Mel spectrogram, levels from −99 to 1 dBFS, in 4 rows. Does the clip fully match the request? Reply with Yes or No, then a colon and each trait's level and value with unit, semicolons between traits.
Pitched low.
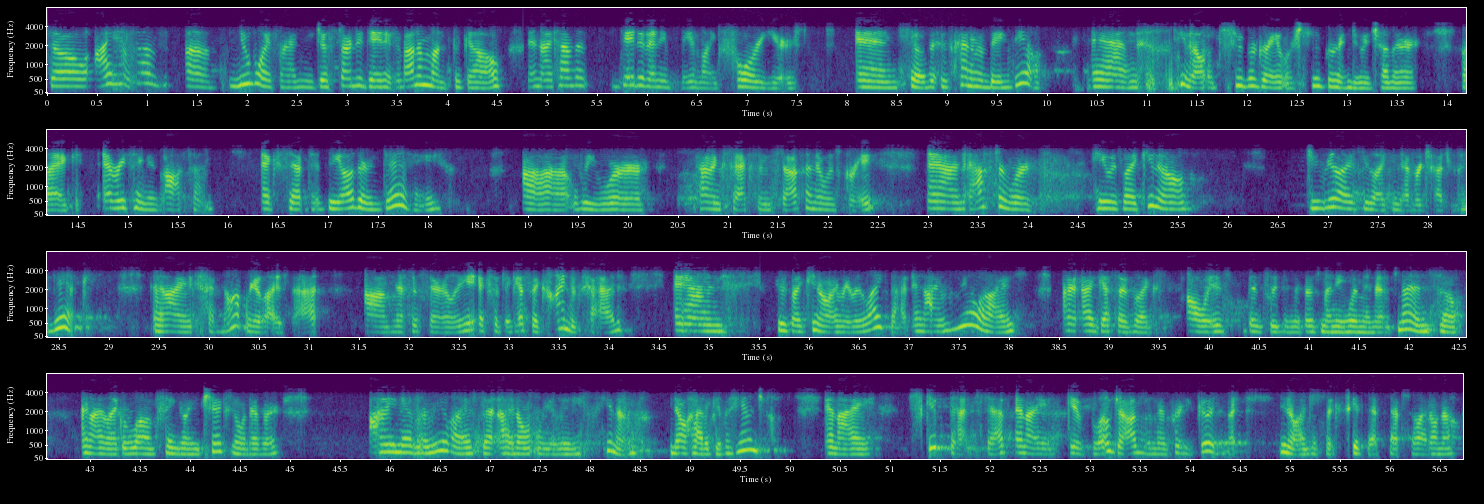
No: high, 220 Hz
